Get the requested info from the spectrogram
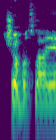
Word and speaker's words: Szoboszlai: So we got McAllister, Szoboszlai. Is that how you say his name? – Szoboszlai, yeah.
